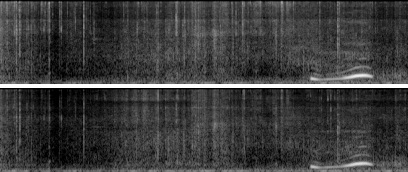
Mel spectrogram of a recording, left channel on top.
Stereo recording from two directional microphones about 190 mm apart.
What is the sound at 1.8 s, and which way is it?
Crumpling, 65° left (ahead or behind).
